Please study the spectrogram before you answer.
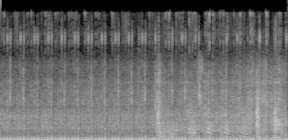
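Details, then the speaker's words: Off-road vehicle with a brand-new clutch, after an oil spray from an incompletely fitted clutch cap, now in second gear and seeming to miss a gear: loud, rapid, even clacking over a rough engine note; transmission or flywheel suspected; clacking noise. "I think I blew the transmission up like you think second I'm in a second now and it's grabbing something's making a lot of clacking"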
